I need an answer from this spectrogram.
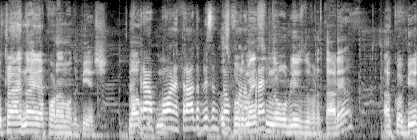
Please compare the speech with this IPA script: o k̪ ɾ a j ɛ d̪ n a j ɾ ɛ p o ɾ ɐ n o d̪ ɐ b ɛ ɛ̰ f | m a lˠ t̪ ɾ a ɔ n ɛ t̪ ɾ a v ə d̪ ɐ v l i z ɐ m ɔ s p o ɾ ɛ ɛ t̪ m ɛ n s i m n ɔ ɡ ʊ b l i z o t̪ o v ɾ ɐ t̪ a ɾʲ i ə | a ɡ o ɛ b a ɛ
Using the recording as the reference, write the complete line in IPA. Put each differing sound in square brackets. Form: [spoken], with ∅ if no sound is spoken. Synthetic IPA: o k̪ ɾ a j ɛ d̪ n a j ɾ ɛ p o ɾ [a] n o d̪ ɐ b [i] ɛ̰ [ʃ] | m a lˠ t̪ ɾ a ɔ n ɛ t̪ ɾ a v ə d̪ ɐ v l i z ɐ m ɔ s p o ɾ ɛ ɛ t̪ m ɛ n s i m n ɔ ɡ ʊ b l i z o [d̪] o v ɾ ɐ t̪ a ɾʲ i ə | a [k] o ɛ b [i] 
